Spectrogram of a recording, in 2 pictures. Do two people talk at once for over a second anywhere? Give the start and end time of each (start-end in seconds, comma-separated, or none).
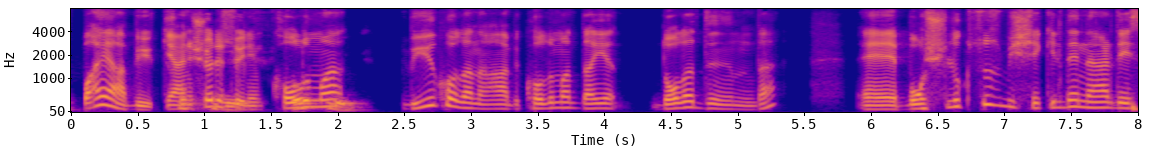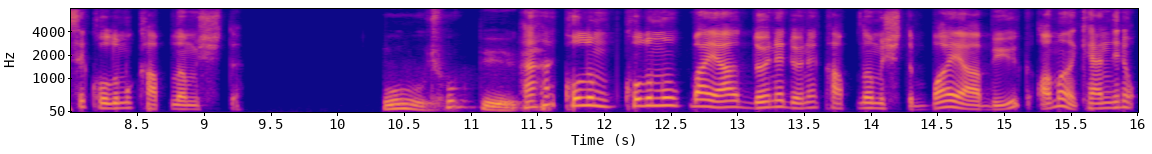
0.7-2.0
